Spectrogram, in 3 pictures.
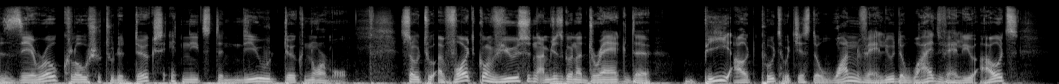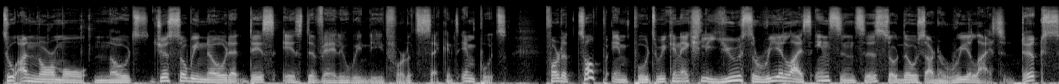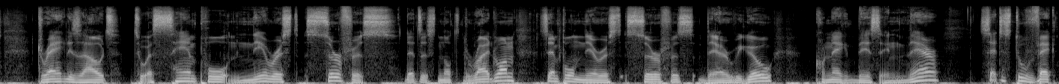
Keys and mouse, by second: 4.3 middle click, 5.4-9.7 drag, 13.1 click, 14.0 g, 15.6 click, 15.9 middle click, 16.5 middle click, 17.2 middle click, 18.4 middle click, 21.3-21.9 drag, 25.4 Escape, 25.9 shift+a, 28.5 click, 29.5-30.3 drag, 30.6 middle click, 31.0-31.7 drag.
